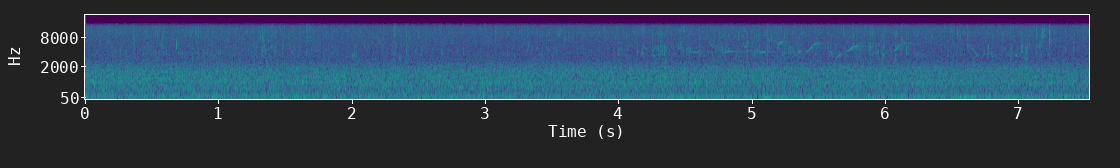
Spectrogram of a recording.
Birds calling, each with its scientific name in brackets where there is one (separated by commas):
American Goldfinch (Spinus tristis)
